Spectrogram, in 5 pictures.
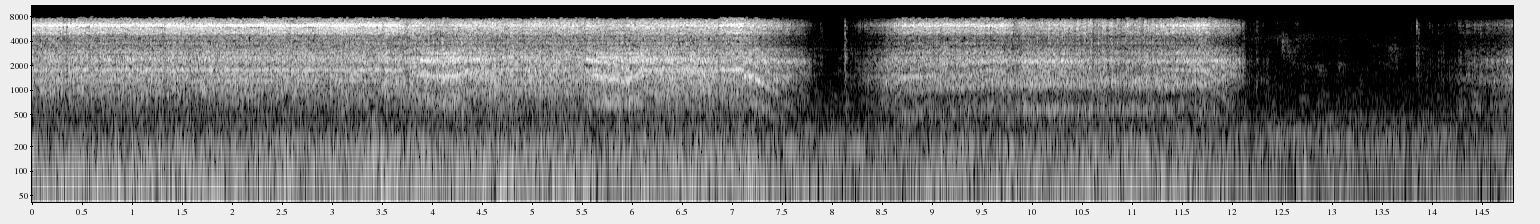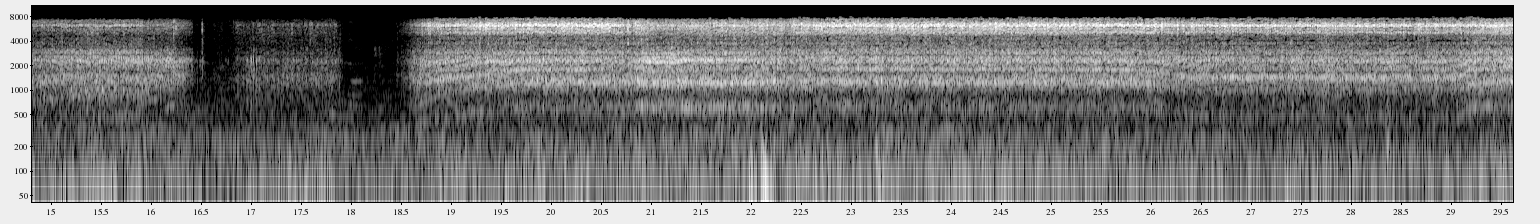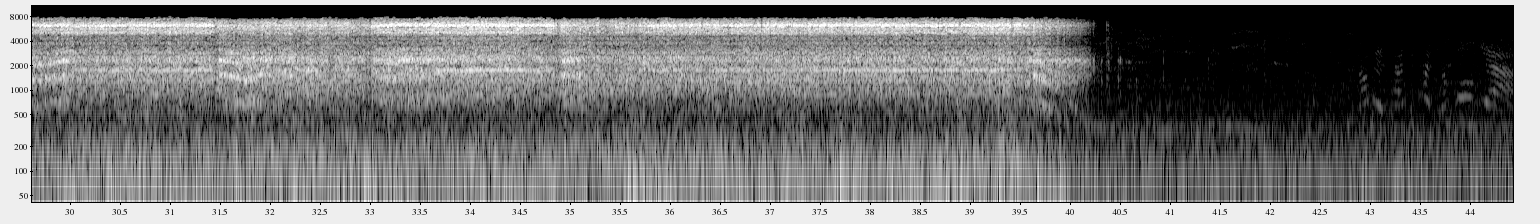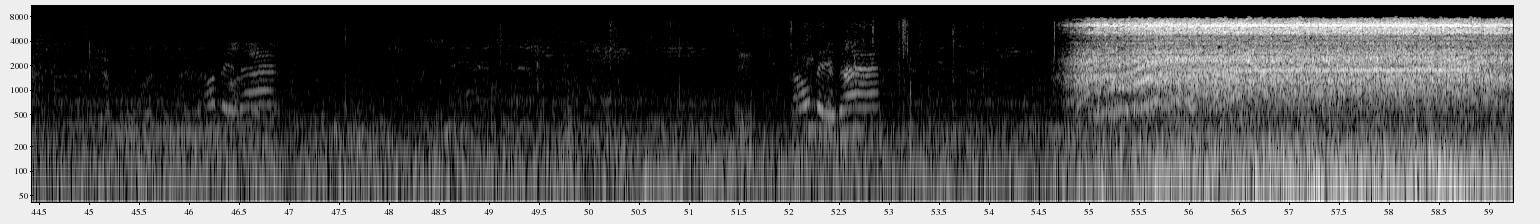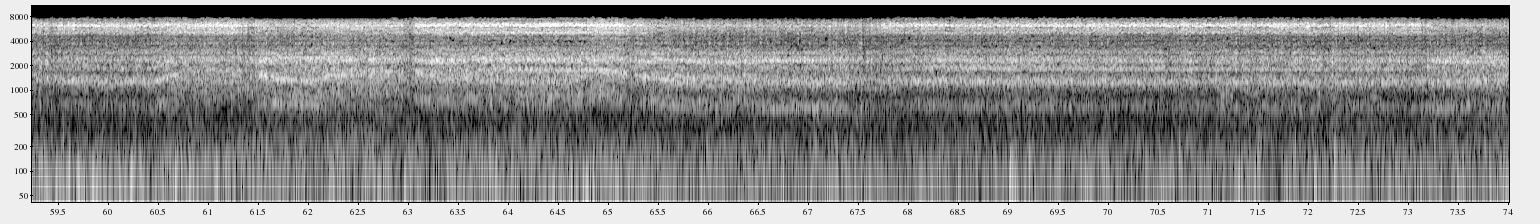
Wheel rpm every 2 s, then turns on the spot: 230, 230, 220, 150, 90, 130, 10, 50, 30, 80, 160, 160, 160, 130, 140, 220, 220, 230, 230, 200, 10, 0, 0, 0, 0, 0, 0, 80, 230, 210, 200, 210, 200, 160, 160, 160, 150.
16-18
